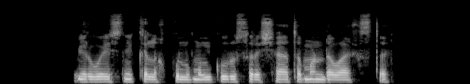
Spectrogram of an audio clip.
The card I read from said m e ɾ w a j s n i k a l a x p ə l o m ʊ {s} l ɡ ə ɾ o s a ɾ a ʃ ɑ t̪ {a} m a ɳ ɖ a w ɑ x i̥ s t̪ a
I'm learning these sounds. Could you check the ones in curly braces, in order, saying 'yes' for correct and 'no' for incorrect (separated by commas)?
no, yes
